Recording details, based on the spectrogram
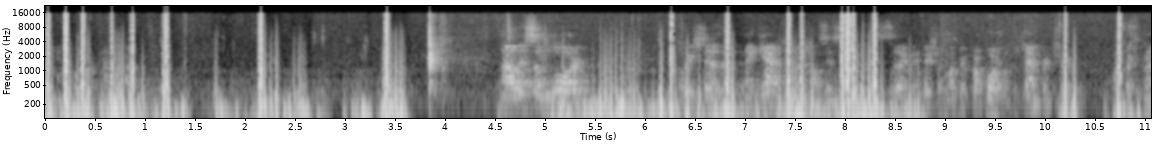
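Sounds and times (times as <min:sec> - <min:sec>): low thumps: 0:00.0 - 0:03.7, 0:05.0 - 0:08.9, 0:10.2 - 0:11.0
man talking: 0:04.5 - 0:05.5, 0:06.3 - 0:11.0
sharp knocks and clicks: 0:06.1 - 0:08.5.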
